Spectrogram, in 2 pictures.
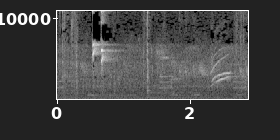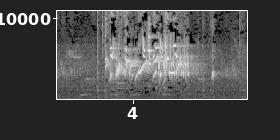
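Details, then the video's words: Goldfinch giving wild-style 'batbata' song: long quiet gaps with a couple of sharp chips and soft rising whistles, then one dense burst of rapid, high, jangling twitter, followed by a single short note. "أطلع لي اي حسون ما يغنيش وسمعو هذا التغريد 😱😠 راح يغني بدون مقدمات بتبتة جنونية وغناء خلوي خرافي"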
